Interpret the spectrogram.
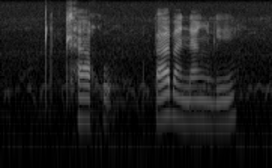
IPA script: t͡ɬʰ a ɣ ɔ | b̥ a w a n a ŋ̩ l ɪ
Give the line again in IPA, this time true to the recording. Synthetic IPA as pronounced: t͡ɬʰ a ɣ ɔ | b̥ a b a n a ŋ̩ l ɪ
